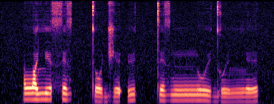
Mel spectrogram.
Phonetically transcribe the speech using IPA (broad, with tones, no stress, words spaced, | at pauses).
lˠə˦lʲə˦ sɪ˦ztːo˨ d͡ʒɪ˨ʔy˦tːɪ˦z nːu˦˨y̯ du˨y̯lːɪ˨˦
